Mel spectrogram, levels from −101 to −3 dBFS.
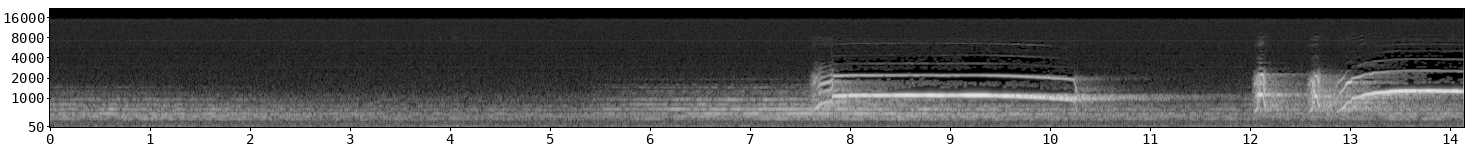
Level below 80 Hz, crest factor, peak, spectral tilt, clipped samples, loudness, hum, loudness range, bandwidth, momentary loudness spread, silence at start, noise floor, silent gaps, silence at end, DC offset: -58 dBFS; 14 dB; -12 dBFS; -4.5 dB/octave; under 0.1%; -21 LUFS; none; 24 LU; 15.5 kHz; 26 LU; 0 s; -50 dBFS; none; 0 s; under 0.1%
